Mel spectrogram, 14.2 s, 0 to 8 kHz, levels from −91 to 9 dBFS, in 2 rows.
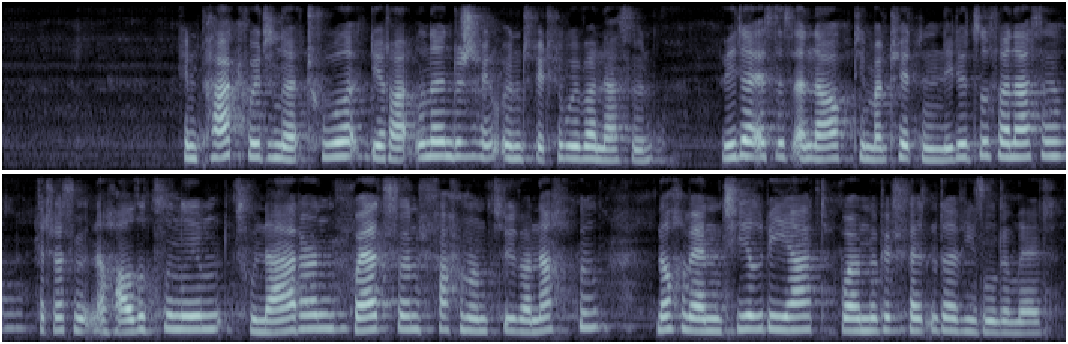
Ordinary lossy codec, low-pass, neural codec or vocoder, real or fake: none; 7.2 kHz; autoencoder, 22.05 kHz, a latent of 192 numbers a frame, VITS, trained on one speaker; fake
